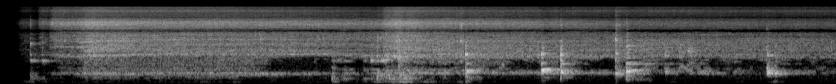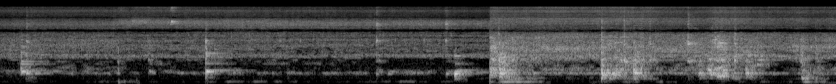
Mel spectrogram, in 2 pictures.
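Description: Meat sizzles loudly in hot oil with cumin while a spoon stirs it, the steady hiss broken by repeated scraping and clatter against the pan, with no voices.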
